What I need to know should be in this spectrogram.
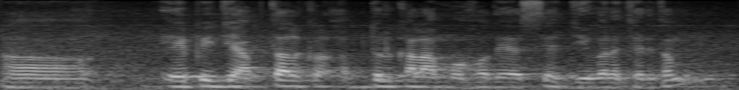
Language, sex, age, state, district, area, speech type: Sanskrit, male, 30-45, Telangana, Karimnagar, rural, spontaneous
